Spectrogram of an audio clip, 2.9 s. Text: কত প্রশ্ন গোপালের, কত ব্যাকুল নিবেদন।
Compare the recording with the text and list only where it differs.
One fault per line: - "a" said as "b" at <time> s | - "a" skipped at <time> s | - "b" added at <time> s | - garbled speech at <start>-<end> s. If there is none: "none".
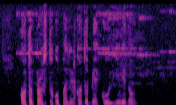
none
